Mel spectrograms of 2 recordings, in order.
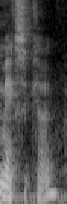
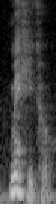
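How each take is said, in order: First: The middle has a clear 'ks' sound. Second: The middle has no 'ks' sound. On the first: This is how English speakers say it. "we say Mexico in Anglo world" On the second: This is how people from the country say it. "They say Mexico, something like that. They don't say the X"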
